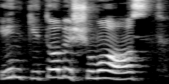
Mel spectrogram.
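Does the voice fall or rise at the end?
rises. The voice rises at the end. It is a question. "আমার বলার ভঙ্গিতে বোঝা যাচ্ছে আমি প্রশ্ন করতেছি"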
